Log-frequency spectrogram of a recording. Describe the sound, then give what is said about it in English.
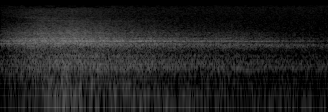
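A single deep, loud exhale during a guided breathing exercise, a long breathy rush of air that fades gradually. No one speaks. “Loud exhale, let it go. Two more times, inhale. Exhale.”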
